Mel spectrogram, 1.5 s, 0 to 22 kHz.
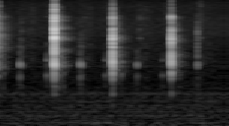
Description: R - Foley 263.wav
